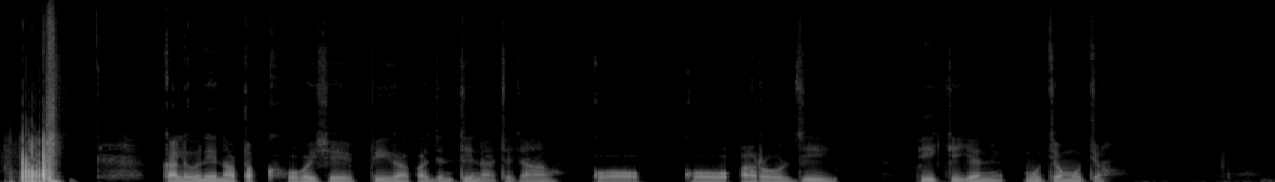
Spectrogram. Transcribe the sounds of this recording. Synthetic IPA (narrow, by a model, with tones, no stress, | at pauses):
ka˨lwi˨ni˦˨na˦tɔ˦kṵ˦ba˦ʃe˦pi˦ɡa˦˨pa̰˨d͡ʒe˨nti˦na˨t͡ʃe˨d͡ʒa˨˦ŋ˨ | ko˨ | ko˨a˨ɾo˨ɾd͡ʒi˦ | pi˦ki˨ja˦ni˦mu˦to˦mu˦to̰˦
